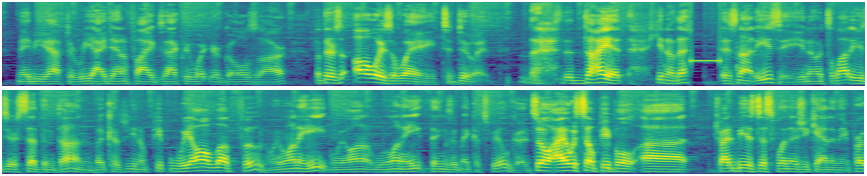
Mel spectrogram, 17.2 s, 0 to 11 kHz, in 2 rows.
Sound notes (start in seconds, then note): 6.8 beep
